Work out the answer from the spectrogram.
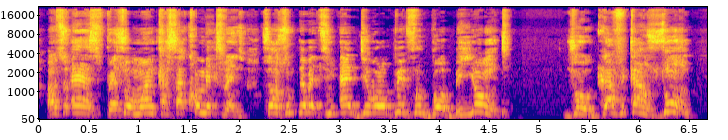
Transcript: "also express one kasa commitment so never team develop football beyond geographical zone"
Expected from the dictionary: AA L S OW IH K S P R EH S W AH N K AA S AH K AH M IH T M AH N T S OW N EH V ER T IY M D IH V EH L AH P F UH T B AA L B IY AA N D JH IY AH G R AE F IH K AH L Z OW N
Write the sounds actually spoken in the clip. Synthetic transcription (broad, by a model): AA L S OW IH S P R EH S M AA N K AA S AH K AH M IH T M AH N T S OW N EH B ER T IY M D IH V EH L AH P F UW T B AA B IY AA N D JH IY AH G R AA F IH K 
